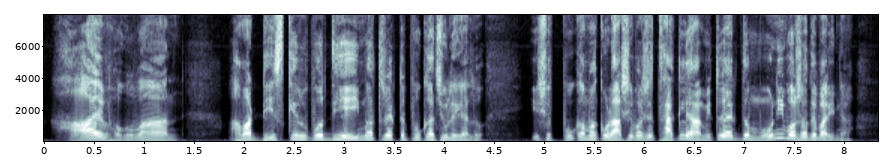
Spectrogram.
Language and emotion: Bengali, disgusted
